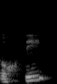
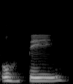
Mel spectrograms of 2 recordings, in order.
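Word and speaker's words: أختي: Kalau pengen nyebutkan ukhti, ya bukan uhti. Ya bukan uhti. Tapi ukhti pakai kho.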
